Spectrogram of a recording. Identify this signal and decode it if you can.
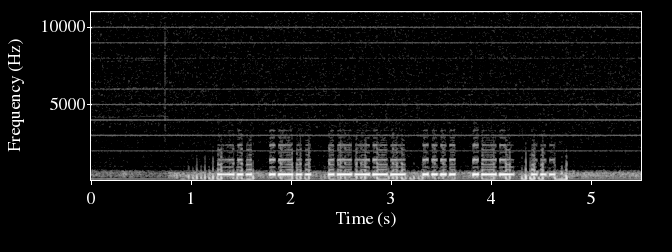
Morse code, heard as a keyed tone, about 26 wpm, 480 Hz. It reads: DL1HWS
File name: CW / kt5j wpx cw-op-k5pi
